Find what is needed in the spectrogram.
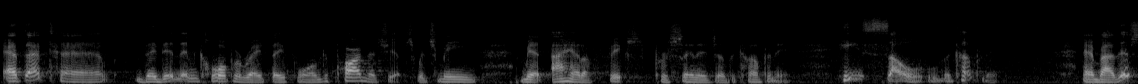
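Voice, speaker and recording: A man with vocal fry and lively intonation speaks at a moderate pace. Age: 70s. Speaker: tech entrepreneur. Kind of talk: interview. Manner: halting.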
